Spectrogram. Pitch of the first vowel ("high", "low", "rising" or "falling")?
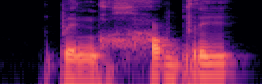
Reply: low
